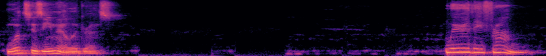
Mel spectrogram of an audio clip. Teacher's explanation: falling intonation in information questions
